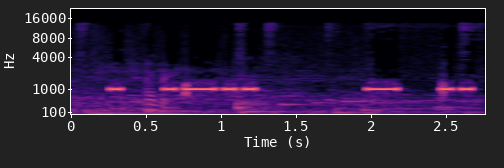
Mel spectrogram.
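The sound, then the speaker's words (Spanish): A steady single-pitched tone keys on and off in a pattern of short dots and longer dashes, like Morse code, loud and clear with a pause midway and no one speaking. “Ahora nos vamos con Roberto Brasero, que nos recuerda que el 24 de mayo de 1844 se envió el primer mensaje transmitido por el código Morse y explica cómo afectó en la historia de la meteorología.”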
